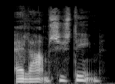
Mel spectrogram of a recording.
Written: alarmsystem

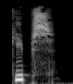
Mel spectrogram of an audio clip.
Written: GIPSEN

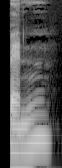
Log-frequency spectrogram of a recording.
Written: banden

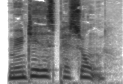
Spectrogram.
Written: myndighedsperson

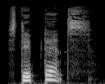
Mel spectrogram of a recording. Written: stepdans

